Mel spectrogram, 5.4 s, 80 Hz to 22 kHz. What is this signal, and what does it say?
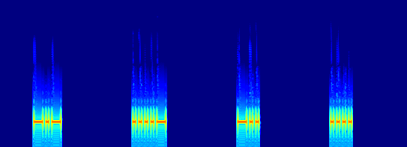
Morse code, heard as a keyed tone, about 31 wpm, spaced as for 8 wpm, 700 Hz. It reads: K4DH
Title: USA Call Signs - 4 Characters - 8x Character Spacing - 30wpm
